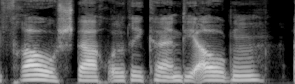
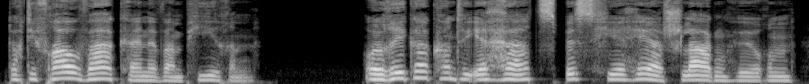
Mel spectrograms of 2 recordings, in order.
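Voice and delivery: usual speaking voice

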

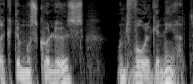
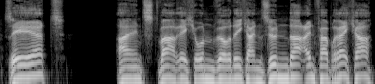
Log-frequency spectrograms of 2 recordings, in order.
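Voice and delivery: higher, ringing proclamation to the crowd; thundering voice; 7 semitones higher than usual. Acted. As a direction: preach to the townsfolk, pitched high. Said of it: "mit donnernder Stimme".

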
